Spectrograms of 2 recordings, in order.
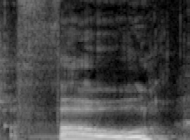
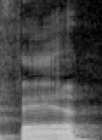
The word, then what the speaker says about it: pho: And although it looks like it's pronounced pho, it's actually pho.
